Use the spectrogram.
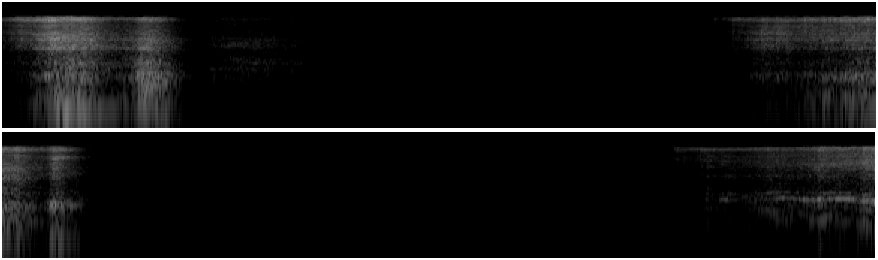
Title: snore snore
